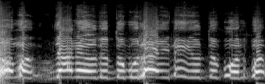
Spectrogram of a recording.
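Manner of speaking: high-pitched, loud, tearful, grieving wail. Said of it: "आप रोइए मत।".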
